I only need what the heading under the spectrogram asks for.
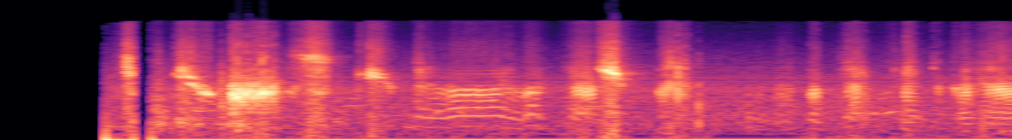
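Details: A pet male budgerigar chatters in a fast, scratchy warble, with clicks and speech-like phrases, apparently including "boss" and "good thing we're here".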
